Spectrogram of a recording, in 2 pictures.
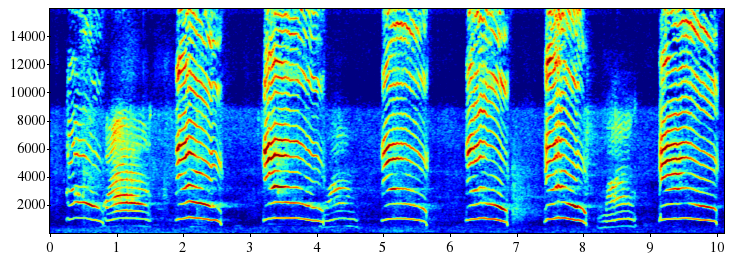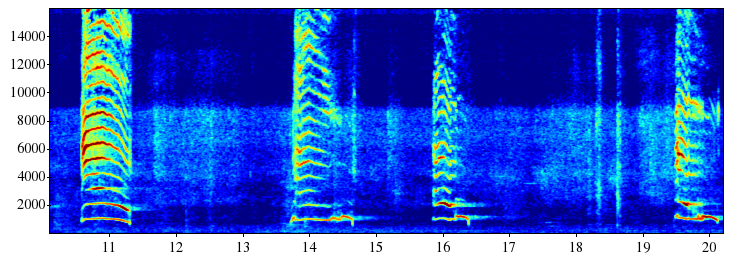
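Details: Kitten calling for its mother with a steady run of high, clear meows, each rising then falling, about one every second or so, with short pauses and a few fainter calls toward the end; quiet indoor background.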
